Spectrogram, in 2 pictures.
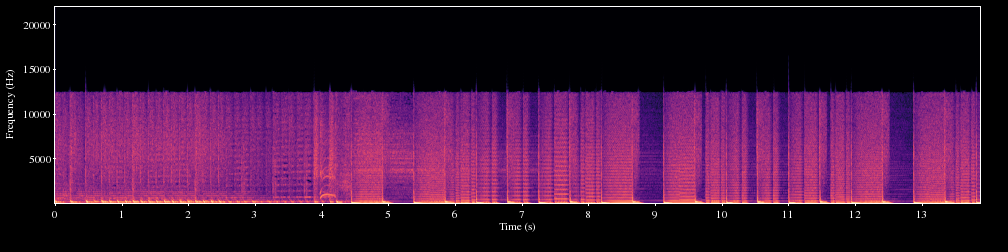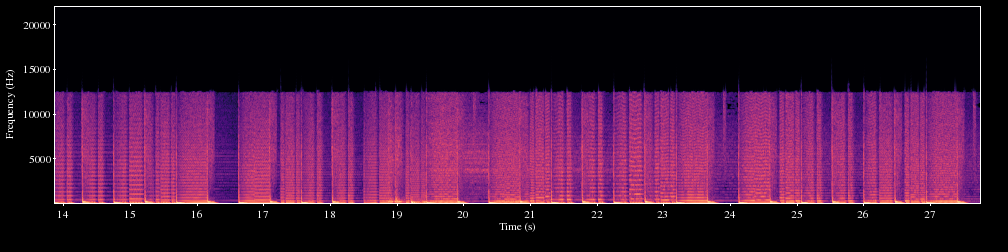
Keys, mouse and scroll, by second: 1.3 g, 8.0 r, 11.4 g, 19.7 s, 23.2 g, 27.0-27.7 scroll up 2.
